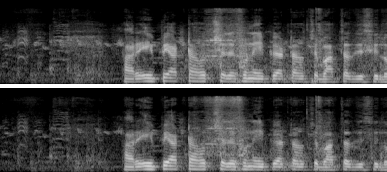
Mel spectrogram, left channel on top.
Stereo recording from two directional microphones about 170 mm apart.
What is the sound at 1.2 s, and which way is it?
Speech, 15° right (ahead or behind).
